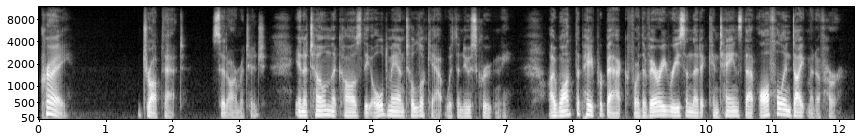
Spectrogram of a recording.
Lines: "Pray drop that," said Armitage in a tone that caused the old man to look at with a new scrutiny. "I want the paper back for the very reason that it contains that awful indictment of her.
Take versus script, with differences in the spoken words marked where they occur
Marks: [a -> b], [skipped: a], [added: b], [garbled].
"Pray drop that," said Armitage in a tone that caused the old man to look at with a new scrutiny. "I want the paper back for the very reason that it contains that awful indictment of her.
